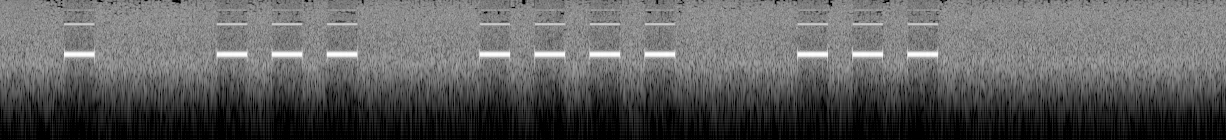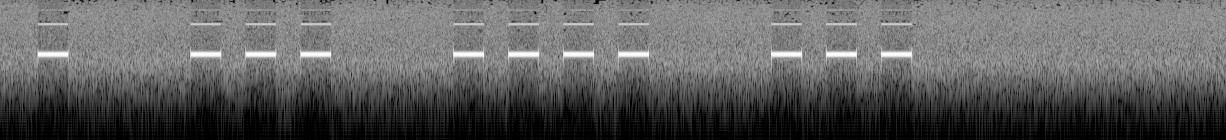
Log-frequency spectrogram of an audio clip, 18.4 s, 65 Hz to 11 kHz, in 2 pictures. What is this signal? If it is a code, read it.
Beep code, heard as beeps, played twice, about 1500 Hz. 1-3-4-3. In Phoenix BIOS tables: memory failure on data bits.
